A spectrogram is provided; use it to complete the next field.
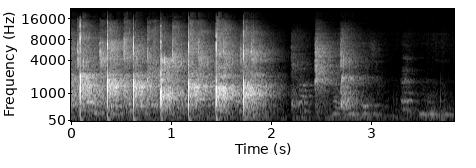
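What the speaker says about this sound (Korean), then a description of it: "박수 한번 쳐줘야 되잖아요." Clapping from a church congregation during a sermon, a run of about seven sharp, evenly spaced claps that grows ragged and sparse and then dies away.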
